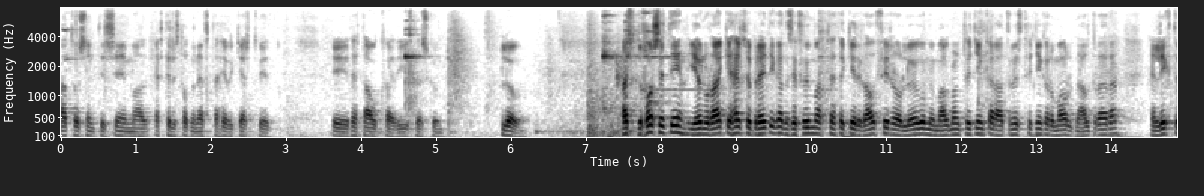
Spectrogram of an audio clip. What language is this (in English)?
Icelandic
